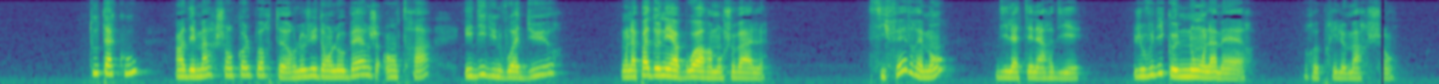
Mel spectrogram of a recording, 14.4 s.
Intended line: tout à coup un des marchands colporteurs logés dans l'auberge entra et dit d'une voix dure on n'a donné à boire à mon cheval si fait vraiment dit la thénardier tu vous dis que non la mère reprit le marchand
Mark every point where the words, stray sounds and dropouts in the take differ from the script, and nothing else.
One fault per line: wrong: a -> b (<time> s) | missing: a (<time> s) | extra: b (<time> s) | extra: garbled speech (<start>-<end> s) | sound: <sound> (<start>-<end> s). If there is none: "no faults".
extra: pas (6.4 s)
wrong: tu -> je (11.3 s)
sound: dropout (13.8-13.8 s)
